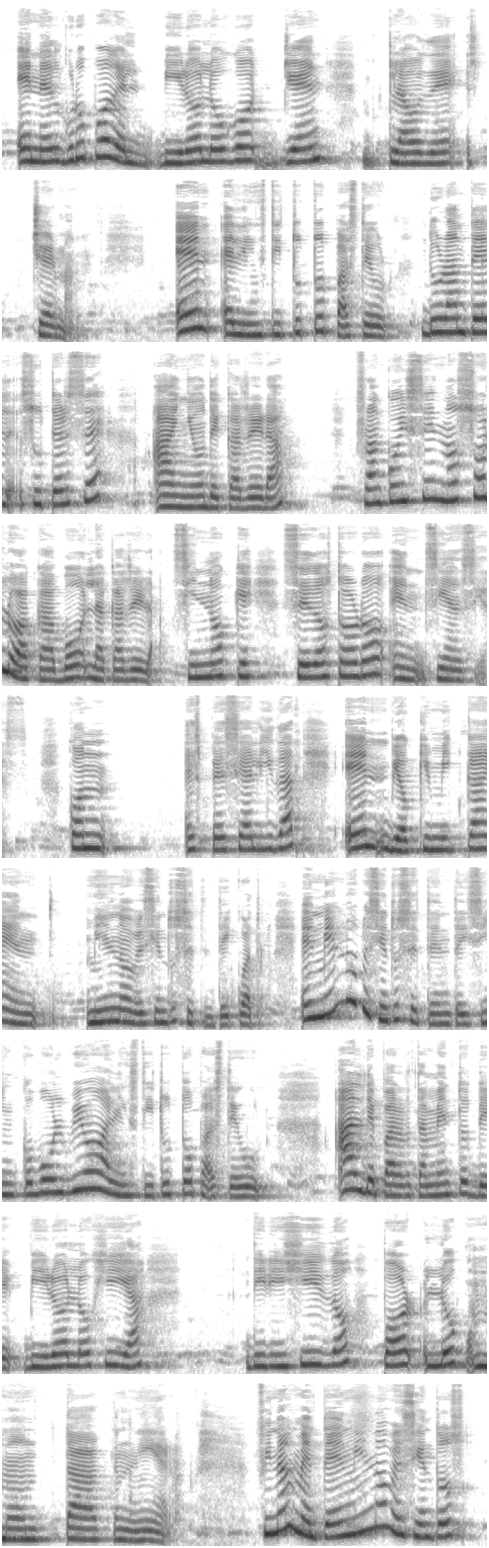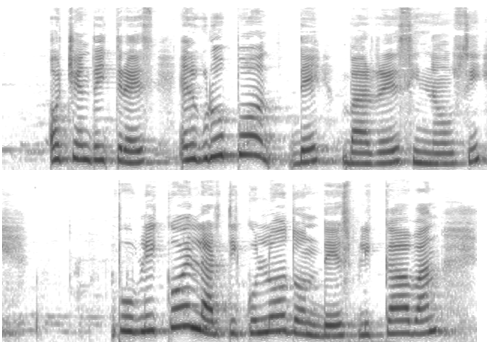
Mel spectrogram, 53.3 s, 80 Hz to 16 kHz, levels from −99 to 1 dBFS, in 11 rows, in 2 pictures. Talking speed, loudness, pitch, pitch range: 70 wpm, -32 LUFS, 270 Hz, 235-310 Hz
